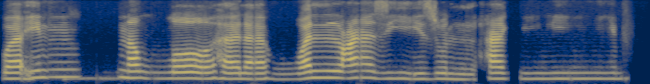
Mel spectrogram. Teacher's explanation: huruf lamnya tidak boleh ini ya memantul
